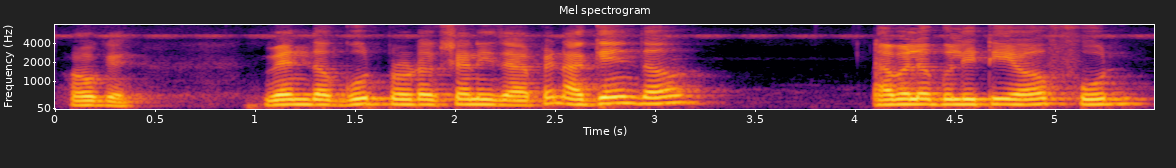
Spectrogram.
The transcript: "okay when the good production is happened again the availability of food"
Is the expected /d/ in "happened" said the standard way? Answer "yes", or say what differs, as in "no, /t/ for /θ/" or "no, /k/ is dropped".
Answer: no, /d/ is dropped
